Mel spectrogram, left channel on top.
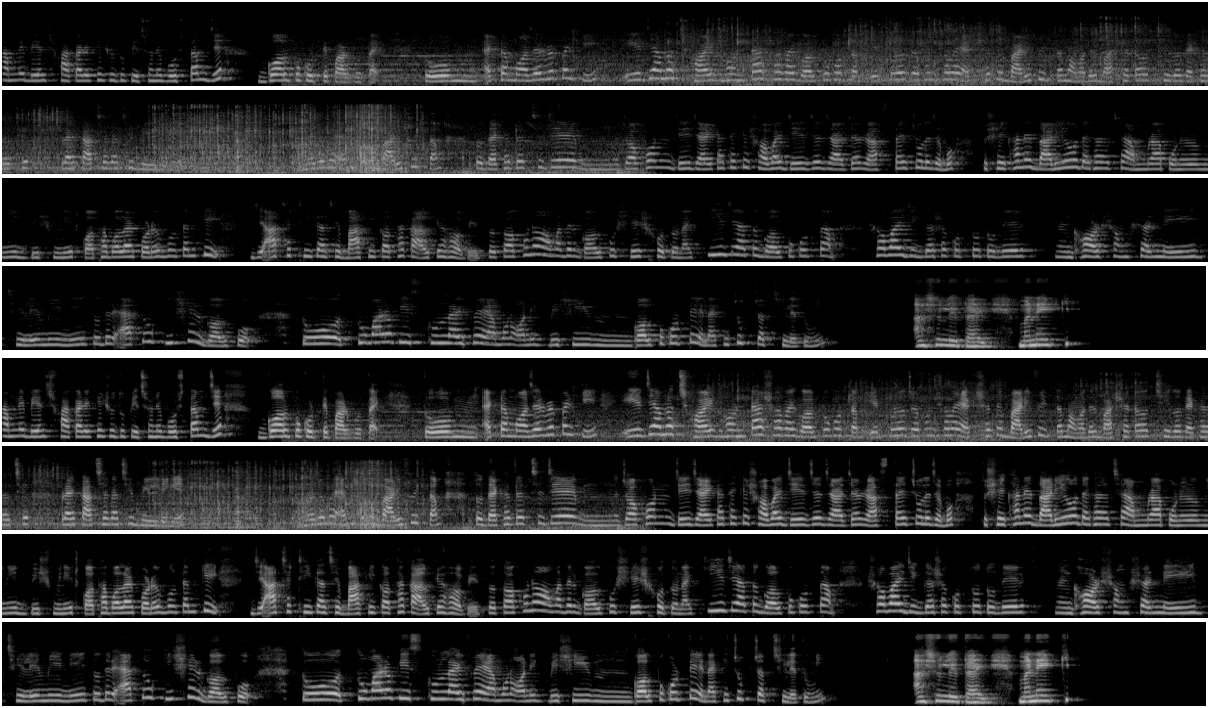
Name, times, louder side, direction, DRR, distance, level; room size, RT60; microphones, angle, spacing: voice 1, 0.0-13.9 15.0-34.4 34.6-44.4, right 4 dB, 65° right, 0.9 m, -30 dB
sound 1, 2.8-18.5, left 1 dB, 15° left, 2.4 m, -39 dB
voice 2, 45.3-46.8, right 4 dB, 35° right, 0.7 m, -24 dB
18.5 x 8.9 x 4.1 m
head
